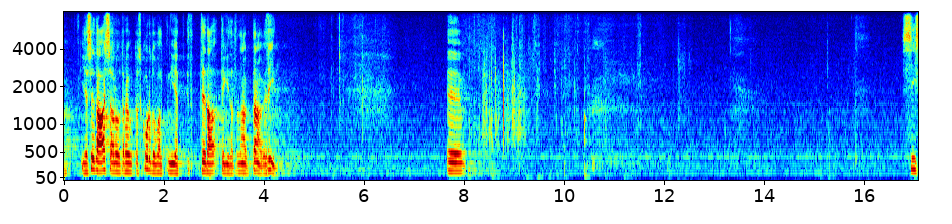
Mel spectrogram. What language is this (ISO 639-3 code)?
est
